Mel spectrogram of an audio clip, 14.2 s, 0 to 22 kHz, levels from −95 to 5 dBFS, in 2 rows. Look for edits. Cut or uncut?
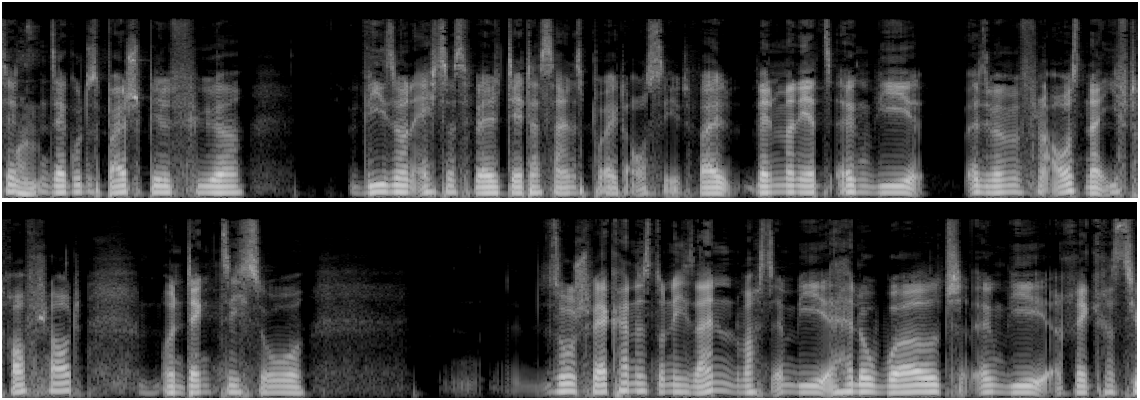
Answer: uncut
